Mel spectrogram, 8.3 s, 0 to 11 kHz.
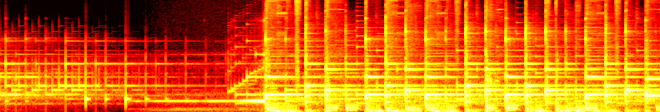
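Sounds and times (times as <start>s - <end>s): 
phone ringtone: 0.8s - 8.2s.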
